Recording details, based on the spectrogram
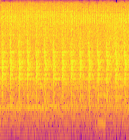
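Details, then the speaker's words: Car engine at idle: sharp, light ticking about eight per second keeping pace with the engine; worn hydraulic lifter (tappet) in the cylinder head, not broken rings or head fault. "Esse é o tucho do motor que está desgastado ali do cabeçote. Então quando você for no mecânico, você já vai sabendo qual é o problema. Quando ele está com esse barulho, esse é o tucho que está desgastado."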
